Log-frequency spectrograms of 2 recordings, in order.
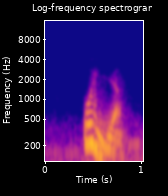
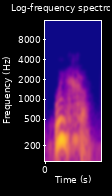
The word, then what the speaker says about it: Ouija: y sobre todo con la huilla, que es así como se pronuncia. Generalmente se dice ouija, pero la verdad es que oui es sí en francés y así se pronuncia, y ja es ya, que es sí en alemán.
